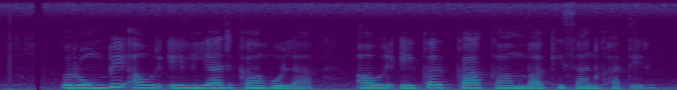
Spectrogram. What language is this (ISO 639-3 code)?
bho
